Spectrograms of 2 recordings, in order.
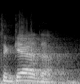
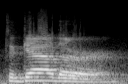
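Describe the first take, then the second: First: It is said in a British accent. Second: It is said in an American accent. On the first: "Kalau British" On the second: "kalau American"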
